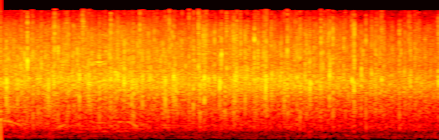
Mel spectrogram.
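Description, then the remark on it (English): A crowd claps steadily and densely as a shout and clap offering to God, the dense patter of many hands filling the whole stretch, with cheering voices mixed in and no single speaker standing out. “Come on, let's give God a shout and a clap offering.”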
